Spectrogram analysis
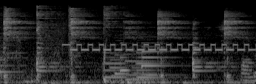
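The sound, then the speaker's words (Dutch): An iPhone ringtone plays, a bright electronic melody of repeated tonal notes with regular sharp onsets, fairly loud, with no one speaking. “De telefoon. Hij ging net wel af.”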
